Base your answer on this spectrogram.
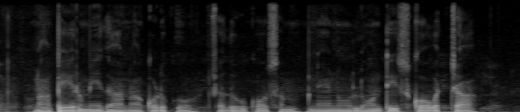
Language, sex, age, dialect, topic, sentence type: Telugu, male, 18-24, Utterandhra, banking, question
